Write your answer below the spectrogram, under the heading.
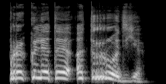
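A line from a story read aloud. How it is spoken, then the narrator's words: Barking shout. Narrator (Russian): рявкнул он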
